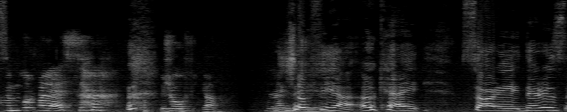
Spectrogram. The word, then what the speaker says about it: Zsófia: How do you pronounce? More or less, Zsofia.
